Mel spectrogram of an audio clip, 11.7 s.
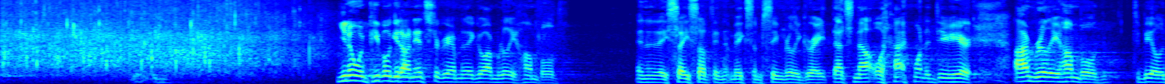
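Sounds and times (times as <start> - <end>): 
audience applause: 0.0 - 3.4
speech: 3.4 - 5.7, 6.4 - 11.6.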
